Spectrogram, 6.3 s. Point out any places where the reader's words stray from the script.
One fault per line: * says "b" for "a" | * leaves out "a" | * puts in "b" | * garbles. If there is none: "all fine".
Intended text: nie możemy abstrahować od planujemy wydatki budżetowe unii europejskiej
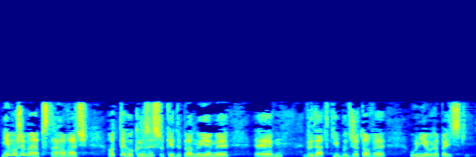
* puts in "tego kryzysu kiedy"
